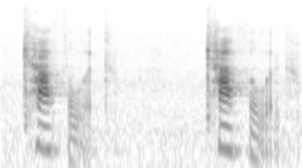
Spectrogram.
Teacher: so the emphasis of accent is on the first syllable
